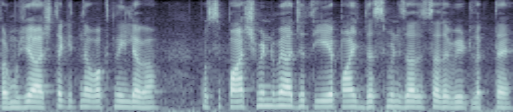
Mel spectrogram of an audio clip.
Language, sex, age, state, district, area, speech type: Urdu, male, 30-45, Delhi, Central Delhi, urban, spontaneous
